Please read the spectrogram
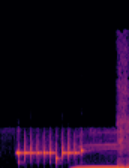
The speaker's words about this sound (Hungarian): Csörög a telefonja? Nem, kinyomtam már. Aha. Valaki olyan... Németország, egy volt tanítványom hívott Németországba.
